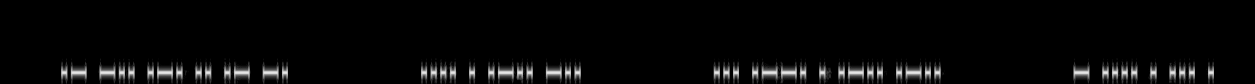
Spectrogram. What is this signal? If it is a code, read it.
Morse code, heard as a keyed tone, about 25 wpm, 550 Hz. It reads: ADRIAN HELD SPELL THESE
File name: Ultimate Word List / 25WPM Ultimate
